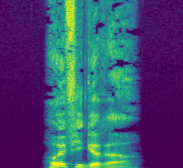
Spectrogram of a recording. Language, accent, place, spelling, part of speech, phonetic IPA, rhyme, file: German, Germany, Berlin, häufigerer, adjective, [ˈhɔɪ̯fɪɡəʁɐ], -ɔɪ̯fɪɡəʁɐ, De-häufigerer.ogg
- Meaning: inflection of häufig: 1. strong/mixed nominative masculine singular comparative degree 2. strong genitive/dative feminine singular comparative degree 3. strong genitive plural comparative degree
